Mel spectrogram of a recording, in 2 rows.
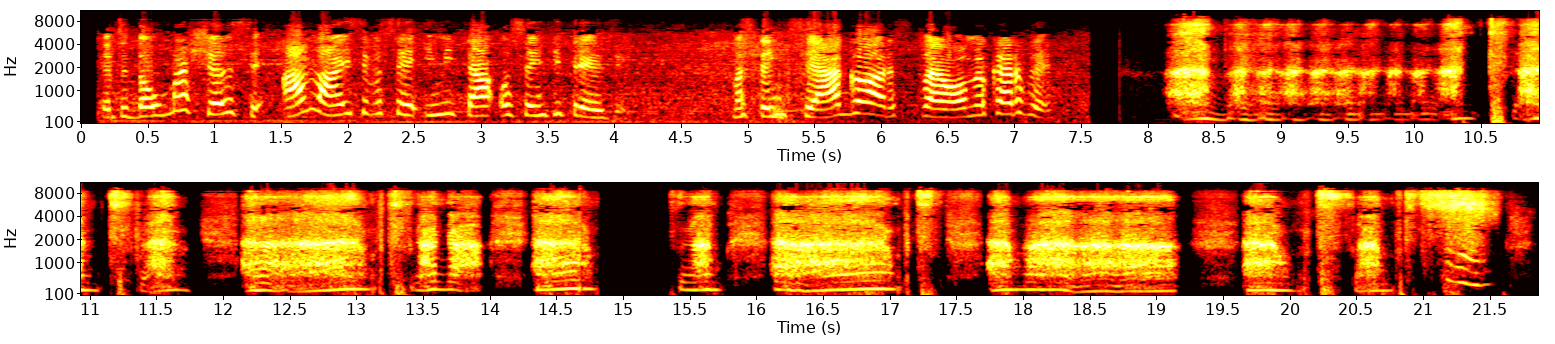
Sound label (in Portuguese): imitando scania 113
